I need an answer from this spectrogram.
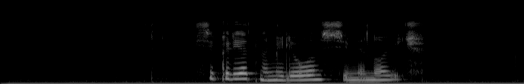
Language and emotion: Russian, sad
